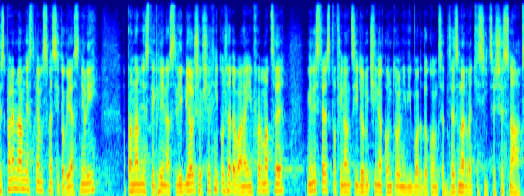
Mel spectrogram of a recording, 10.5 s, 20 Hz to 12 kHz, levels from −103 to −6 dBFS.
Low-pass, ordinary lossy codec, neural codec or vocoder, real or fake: 10.8 kHz; Opus, 64 kbps; codec, 44.1 kHz, 3.4 kbps, Pupu-Codec; fake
